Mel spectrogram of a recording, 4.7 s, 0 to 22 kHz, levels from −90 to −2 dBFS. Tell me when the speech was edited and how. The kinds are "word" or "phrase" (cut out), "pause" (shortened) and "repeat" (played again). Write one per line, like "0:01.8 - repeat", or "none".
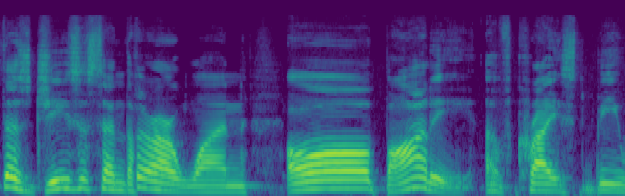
0:01.0 - word
0:02.1 - word
0:02.8 - word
